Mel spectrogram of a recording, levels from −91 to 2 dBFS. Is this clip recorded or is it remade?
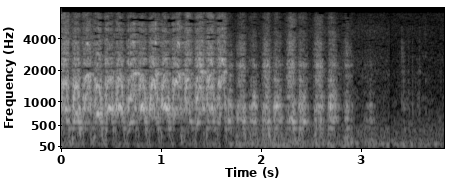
recorded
